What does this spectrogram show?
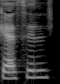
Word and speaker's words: castle: castle christmas half so match t silent castle t silent christmas tea silent so these three are silent t words and half is different because this is l silent word silent l word question number three solve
